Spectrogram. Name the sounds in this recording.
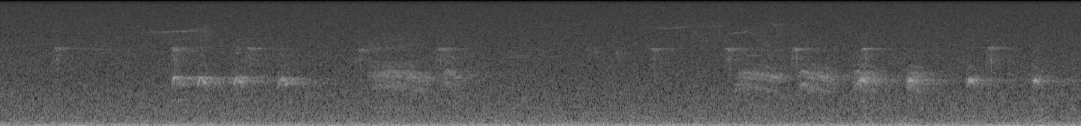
American Robin, American Crow, Black-throated Green Warbler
